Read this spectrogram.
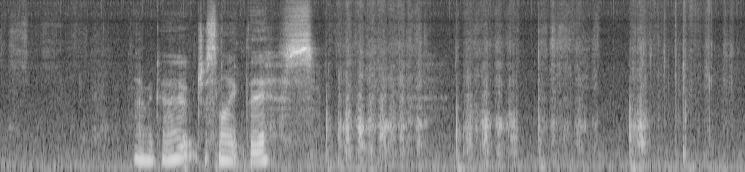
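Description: A plastic bottle rubs and presses over paper.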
